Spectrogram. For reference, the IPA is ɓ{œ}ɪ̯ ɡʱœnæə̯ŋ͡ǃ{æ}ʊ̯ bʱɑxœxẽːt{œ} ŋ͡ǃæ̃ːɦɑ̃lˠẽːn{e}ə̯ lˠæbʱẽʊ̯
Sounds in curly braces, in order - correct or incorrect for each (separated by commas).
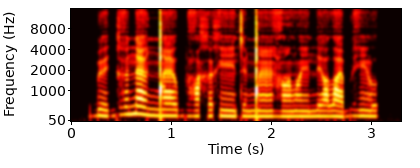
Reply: incorrect, incorrect, incorrect, correct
